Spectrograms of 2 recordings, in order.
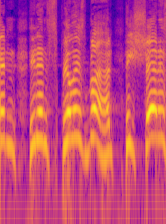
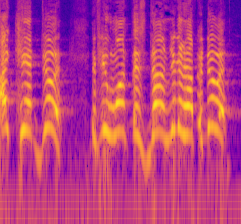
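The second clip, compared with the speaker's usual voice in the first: high, exasperated, frustrated shout, at wit's end; 5 semitones higher than usual. Retelling crying out to God in frustration: retelling a frustrated shout. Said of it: "I was shouting".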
